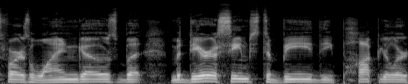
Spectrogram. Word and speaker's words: Madeira: Yet instead, here you are, sucking down Madeira wine like it's the first job you've ever had. Well, Mary, I just thought it was about time someone did some sucking in this house. And it's pronounced Madeira.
